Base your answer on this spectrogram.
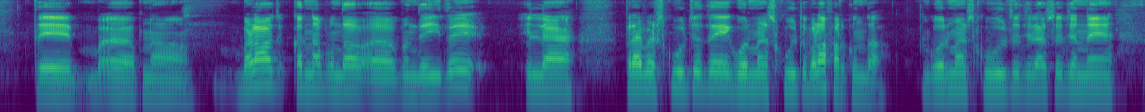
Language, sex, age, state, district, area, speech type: Dogri, male, 18-30, Jammu and Kashmir, Samba, rural, spontaneous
